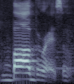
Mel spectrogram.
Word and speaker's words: barbarism: the Second Time і Зверніть увагу на вимову слова barbarism barberarism варварство це суто британська вимова американе сказав би barm Тобто там була би оця р там більш ричащі звуки в американській англійській а тут Борис каже barism barism baris наче нема там букви Р взагалі і Да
